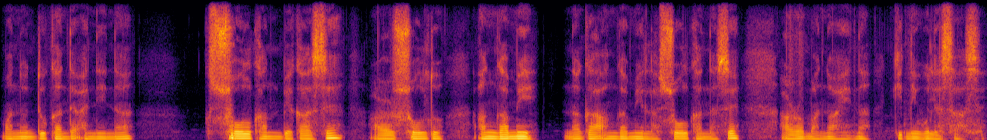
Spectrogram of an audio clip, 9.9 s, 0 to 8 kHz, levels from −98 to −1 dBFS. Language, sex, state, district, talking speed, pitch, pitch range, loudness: Nagamese, male, Nagaland, Kohima, 145 wpm, 105 Hz, 100-115 Hz, -20 LUFS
